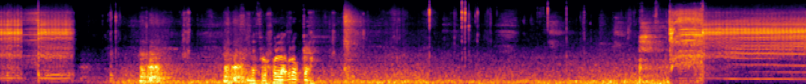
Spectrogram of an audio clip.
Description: A man speaking and a drill motor whirring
